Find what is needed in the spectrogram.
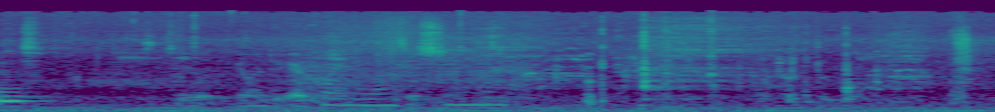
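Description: Quiet lull with faint, indistinct voices: a couple of short murmured sounds and a few small clicks.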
